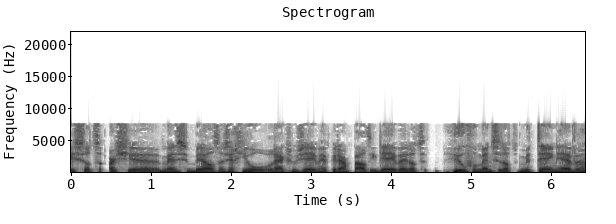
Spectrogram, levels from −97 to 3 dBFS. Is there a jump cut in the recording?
no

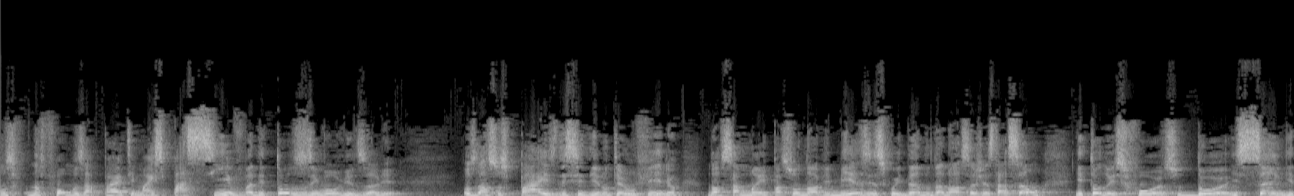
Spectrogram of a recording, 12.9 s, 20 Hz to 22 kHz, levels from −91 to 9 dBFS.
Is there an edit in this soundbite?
no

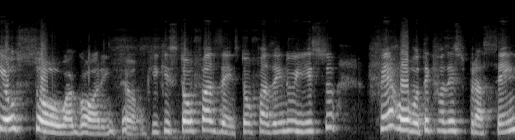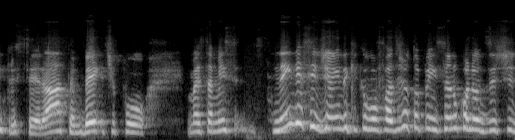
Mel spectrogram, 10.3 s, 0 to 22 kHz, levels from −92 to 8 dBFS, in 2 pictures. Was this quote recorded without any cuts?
yes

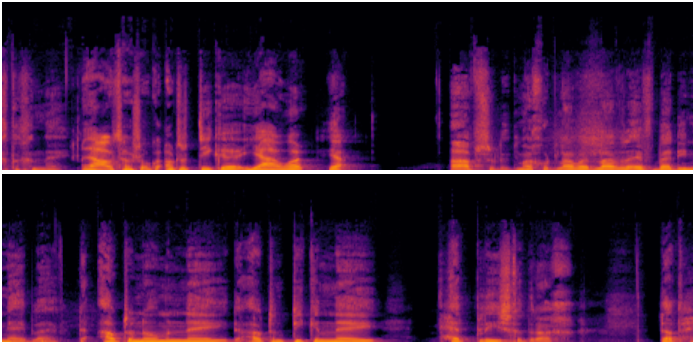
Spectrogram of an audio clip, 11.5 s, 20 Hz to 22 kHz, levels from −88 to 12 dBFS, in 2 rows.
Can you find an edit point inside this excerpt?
yes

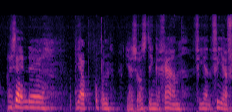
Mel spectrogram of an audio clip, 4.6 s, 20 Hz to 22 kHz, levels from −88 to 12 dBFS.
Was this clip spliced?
yes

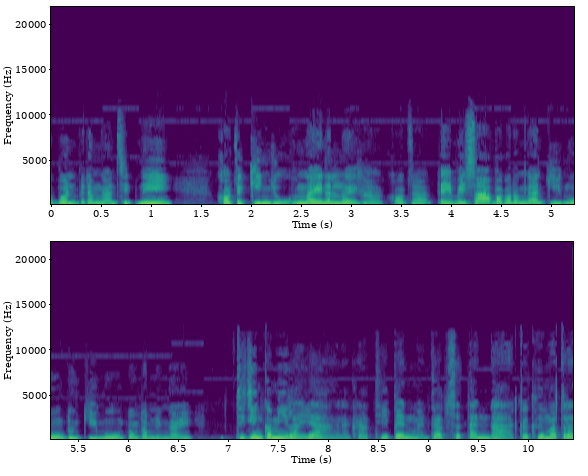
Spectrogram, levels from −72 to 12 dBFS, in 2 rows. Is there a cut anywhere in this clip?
no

